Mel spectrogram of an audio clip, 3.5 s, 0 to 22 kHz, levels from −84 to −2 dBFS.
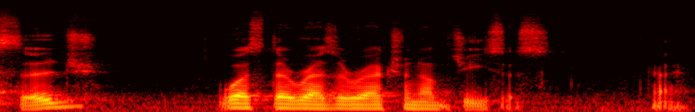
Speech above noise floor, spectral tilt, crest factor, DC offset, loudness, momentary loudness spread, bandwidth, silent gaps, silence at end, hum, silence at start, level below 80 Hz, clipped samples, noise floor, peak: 28 dB; -6 dB/octave; 18 dB; under 0.1%; -34 LUFS; 17 LU; 15.5 kHz; none; 0.05 s; none; 0 s; -60 dBFS; under 0.1%; -61 dBFS; -16 dBFS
